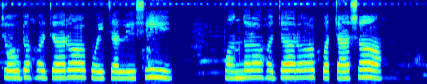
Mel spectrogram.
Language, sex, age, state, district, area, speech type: Odia, female, 30-45, Odisha, Malkangiri, urban, spontaneous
